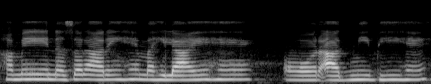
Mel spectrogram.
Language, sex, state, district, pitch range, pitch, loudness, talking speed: Hindi, female, Madhya Pradesh, Bhopal, 215-230 Hz, 220 Hz, -18 LUFS, 150 wpm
